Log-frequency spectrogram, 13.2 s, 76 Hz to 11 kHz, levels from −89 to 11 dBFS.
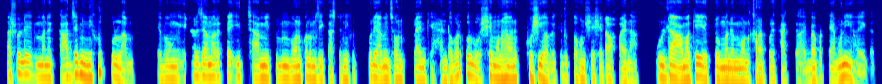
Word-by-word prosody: আসলে 140 +2 +2 0.2
মানে 115 0 +3 0.2
কাজ 115 +1 0
যে 145 - +4
আমি 135 - +6
নিখুঁত 135 +7 0
করলাম 100 -8 0 0.5
এবং 110 +1 -1 0.2
এটার 125 +2 -4
যে 130 - +2
আমার 120 0 +3
একটা 120 +3 -5
ইচ্ছা 120 -2 -10
আমি 115 0 +6
একটু 105 - -20 0.3
মনে 110 0 +4
করলাম 115 -1 +2
যে - - -1
এই - - -15
কাজটা 105 -1 -8
নিখুঁত 105 - -5
করে 120 -1 +1
আমি 110 +1 +3
যখন 110 0 0
ক্লায়েন্ট 100 -1 -1
কে 95 - -13
হ্যান্ডওভার 105 +5 -1
করবো 125 -5 +3
সে - - 0
মনে 110 -1 +3
হয় 110 -1 +4
অনেক 110 0 0
খুশি 115 +2 +2
হবে 90 -1 -3
কিন্তু 120 +2 -5
তখন 105 -1 -1
সে 110 - -5
সেটা 110 0 -4
হয় 95 0 -3
না। - - -7 0.4
উল্টা 115 +1 +3
আমাকেই 110 +4 +4
একটু 100 +3 -9
মানে 100 -1 +4
মন 100 -2 +2
খারাপ 100 -3 -1
করে 95 -1 -4
থাকতে 95 +1 -9
হয় 85 0 -8
ব্যাপারটা 100 +1 -4
এমনই 115 +4 +5
হয়ে 80 -2 -7
গে - - -22
110 Hz, 240 wpm, -24 LUFS, 100-120 Hz, 0.5 s, আমি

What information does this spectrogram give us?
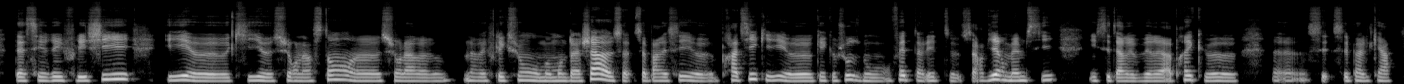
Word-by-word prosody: d'assez 175 +1 +1
réfléchi 180 +7 +3 0.3
et 195 +2 +4
heu, 160 -2 +2
qui, 180 +2 -1
heu, 165 -1 0
sur 170 +1 -2
l'instant, 190 +6 -1
heu, 165 0 0
sur 170 +1 -1
la 165 -1 0
r 160 -1 -3 0.3
la 180 - -4
réflexion 175 +2 -1
au - - +1
moment 165 0 0
de 165 - 0
l'achat, 225 +8 +7
heu, - - 0
ça 175 -1 -2
ça 175 - -3
paraissait, 170 +3 -1
heu, 160 0 -2
pratique 200 +6 0
et 190 -2 +1
heu, 160 0 +3
quelque 170 +1 -4
chose 210 +1 0
dont, 160 -2 -4
en - - -9
fait, 210 +2 +1
tu 180 - -4
allais 175 0 -2
te 165 -3 -9
servir 200 +5 +3
même 180 0 +1
s'il 200 +3 -4 0.4
s'est 170 0 -5
avéré 160 0 0
après 210 +6 +1
que, 190 - -8
heu 165 -1 0 0.3
heu, 175 -1 -7
c'est 195 - -7
c'est 170 - -4
pas 175 0 -2
le 165 - -5
cas. 165 -2 -3
175 Hz, 205 wpm, -21 LUFS, 165-190 Hz, 0.4 s, l'achat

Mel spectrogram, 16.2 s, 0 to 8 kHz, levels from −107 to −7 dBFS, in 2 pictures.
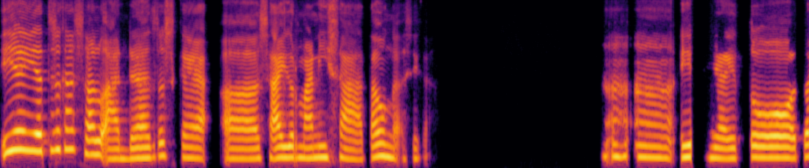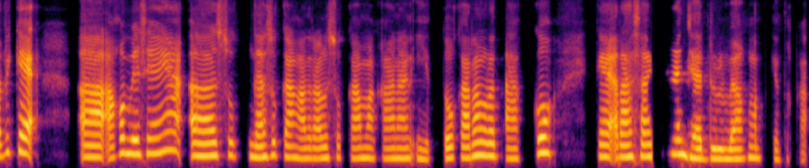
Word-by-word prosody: iya 315 +4 +5
iya, 310 - +6
terus 330 +1 -1
kan 345 - +1
selalu 250 -1 +2
ada 175 0 -2 0.2
terus 225 +1 -4
kayak, 185 -3 -3 0.2
eee, 175 0 0
sayur 195 +2 +2
manisa, 185 -3 -1
tau 210 +2 +3
nggak 185 -3 -6
sih, 175 - -11
Kak? - - -25 1.7
Heeh 215 0 -3
heeh, 205 -1 -2 0.6
iya, 185 - 0
itu. 180 +3 -5 0.5
Tapi 210 +6 0
kayak, 285 -3 +6 0.5
eee, 205 -1 +4
aku 195 - -2
biasanya, 265 +5 0 0.2
eee, 220 0 +4
suk 230 -2 -6
nggak 200 -1 +1
suka, 230 -2 -4
nggak 175 -2 -2
terlalu 180 +1 -1
suka 185 -2 -8
makanan 180 0 -4
itu, 160 +1 -11
karena 190 +2 +1
menurut 225 -2 +1
aku, 175 +8 -6 0.6
kayak 210 -3 +1
rasanya 215 +5 0
jadul 175 -1 +2
banget 180 +2 -2
gitu, 160 -3 -12
Kak. - - -14
195 Hz, 155 wpm, -21 LUFS, 180-225 Hz, 1.7 s, iya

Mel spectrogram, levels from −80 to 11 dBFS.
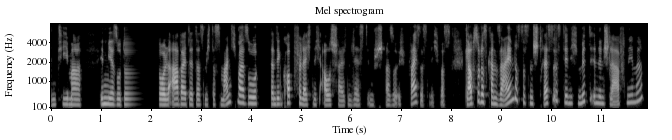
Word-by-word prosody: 'n 185 0 -9
Thema 185 -3 -1 0.4
in 210 +1 0
mir 200 -2 +2
so 190 0 -2
doll 190 0 -7 0.6
arbeitet, 195 -1 +3
dass 180 0 -5
mich 185 - -9
das 185 0 -10
manchmal 250 +7 +2
so 225 0 +1 0.3
dann 200 0 0
den 200 0 -1
Kopf 245 0 +2
vielleicht 185 -4 0
nicht 185 - -10
ausschalten 170 -1 -2
lässt 180 0 -11
im 175 - -15
Sch - - +4
also, 175 -2 -7
ich - - -14
weiß 260 +2 +3
es - - -11
nicht, - - -16
was - - -9 0.3
glaubst - - +7
du, - - +4
das 270 -1 0
kann 220 -2 +1
sein, 225 - +4
dass 375 - -3
das 250 -2 -10
'n 220 - -5
Stress 220 +2 +1
ist, 315 -4 -8
den 245 -2 -1
ich 230 - -9
mit 275 +6 -3
in 245 -1 -5
den 225 -1 -2
Schlaf - - 0
nehme? 265 +6 -5
200 Hz, 220 wpm, -23 LUFS, 185-240 Hz, 0.6 s, glaubst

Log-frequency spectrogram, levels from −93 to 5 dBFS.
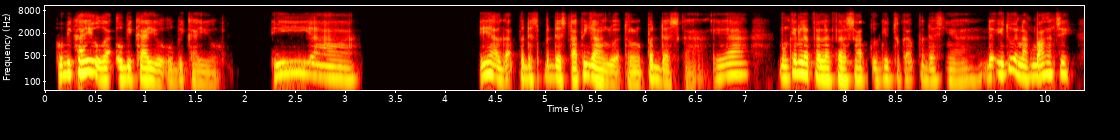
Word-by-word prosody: Ubi 165 +3 +4
kayu, 180 +1 +7
Kak. 120 - +1
Ubi 125 +1 +3
kayu 110 -4 +3
ubi 100 0 -7
kayu. 90 -4 -8 0.6
Iya. 165 +1 -1 1.7
Iya 160 +2 +5
agak 125 - -3
pedes-pedes 120 0 -1
tapi 110 +7 +2
jangan 115 -7 +4
juga 90 - -2
terlalu 90 0 -3
pedes, 115 -7 0
Kak. - - -14
Ya 155 +4 -1 0.3
mungkin 130 +7 +2
level 150 -5 +4
level 115 0 +1
1 115 0 -3
gitu, 120 -1 -5
Kak, 110 +1 -10
pedasnya 110 -1 -7 0.3
dan 135 - +2
itu 155 +7 +2
enak 135 -1 +1
banget 160 +3 +3
sih. 160 - 0
125 Hz, 175 wpm, -23 LUFS, 110-155 Hz, 1.7 s, kayu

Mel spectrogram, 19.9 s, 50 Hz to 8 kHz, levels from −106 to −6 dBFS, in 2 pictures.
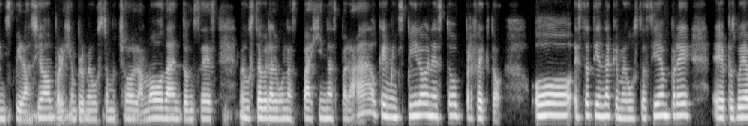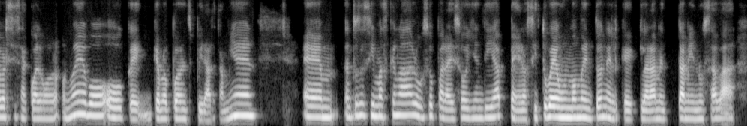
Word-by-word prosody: inspiración, 185 +2 -3
por - - -2
ejemplo, 165 -1 -5
me 160 - -5
gusta 160 +1 -7
mucho 170 +1 -4
la 160 - -4
moda, 175 +2 +2
entonces, 165 0 -4 0.3
me - - -1
gusta 180 +1 -1
ver 180 0 +3
algunas 175 -1 -1
páginas 175 0 -2
para - - -7
"ah, 140 +2 -4
okey, 225 -3 +1
me 200 - 0
inspiro 220 +5 +1
en 230 - +3
esto, 215 +1 -2
perfecto". 180 -2 -3 0.4
O 230 - +5
esta 225 +4 -1
tienda 220 -1 +2
que 200 - -2
me 180 -1 -1
gusta 175 +1 -3
siempre, 225 +2 +2 0.3
eh, 185 -1 +2
pues, 185 0 -3
voy 195 - +4
a 195 - +6
ver 195 - +2
si 195 0 -15
saco 175 -1 -5
algo, 170 0 -3
o - - -8
nuevo 230 +1 +3
o 185 -1 +1
que 160 -1 0
en 230 - -9
que 175 - 0
me 170 -1 -1
puedo 170 0 0
inspirar 165 -2 -6
también, 225 +7 +2 0.6
em. 200 +1 +2
Entonces 220 +3 -2
sí, 225 0 +1
más 210 -1 0
que 235 +3 -1
nada 235 0 +2
lo 225 -3 +1
uso 210 +2 -4
para 185 -5 -1
eso 170 +3 -4
hoy 180 0 -3
en 180 - -2
día, 200 +3 0
pero 160 -4 -1
sí 170 +3 -5
tuve 200 +2 +6
un 190 0 +6
momento 190 -1 +3
en 195 - +1
el 170 -3 -2
que 155 -1 -4
claramente 160 0 -1
también 170 -1 +1
usaba 170 +1 -2
185 Hz, 215 wpm, -21 LUFS, 170-215 Hz, 0.6 s, a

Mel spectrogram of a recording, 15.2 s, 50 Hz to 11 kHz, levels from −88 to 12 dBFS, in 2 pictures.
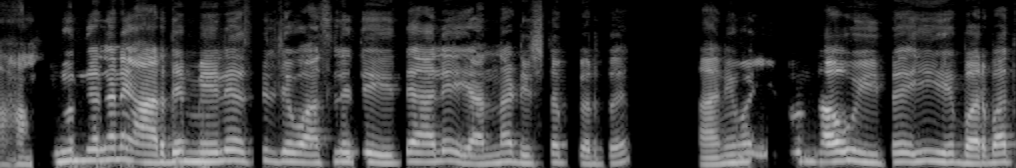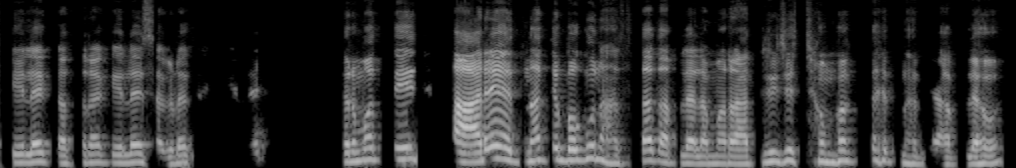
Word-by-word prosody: हाकलून 135 +10 -1
द्यायला 210 +2 +3
नाही, 225 -1 +3
अर्धे 170 +1 +4
मेले 180 +1 +4
असतील 190 -1 -3
ते 185 - +1
वाचले 175 +1 0
ते 175 - +3
इथे 155 +5 -3
आले, 180 +2 +1
यांना 150 +4 -1
डिस्टर्ब 150 +3 -4
करतोय. 145 +3 -6 0.5
आणि 130 +4 -1
मग 170 +2 0
इथून 315 - -8
जाऊ 185 +3 +5
इथंही 175 +2 -1
हे 170 - +2
बरबाद 155 +3 +3
केलंय, 165 +2 +1
कचरा 160 +2 -4
केलंय, 165 +2 -2
सगळं 150 -2 -6
काही - - -22 0.2
केलंय - - -17 0.6
तर 175 - +1
मग 220 +4 0
ते 225 +1 +2
तारे 190 -2 +6
आहेत 220 -4 +4
ना, 195 - +2
ते 225 - 0
बघून 210 +3 +1
हसतात 165 +4 -2
आपल्याला 150 -3 -1
मग 145 0 -4
रात्री 140 +6 0
जे 200 +3 -1
चमकताहेत 195 +2 -3
ना 145 -2 -5
ते 135 0 -8
आपल्यावर 135 +2 -2
175 Hz, 175 wpm, -21 LUFS, 150-190 Hz, 0.6 s, तारे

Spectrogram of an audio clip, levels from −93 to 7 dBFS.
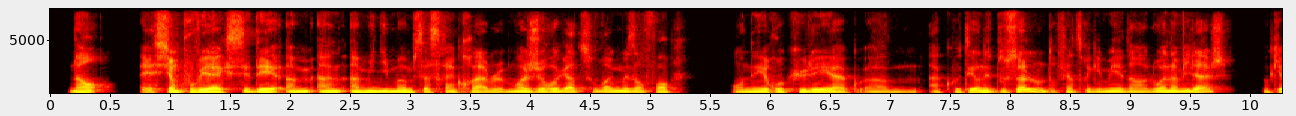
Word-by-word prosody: Non. 115 +1 0 0.2
Et - - -4
si - - +1
on 120 - +6
pouvait 110 -1 +5
accéder 105 +7 +3
un 110 - -1
m 105 0 +2
un 110 - +1
m 110 - -4
un 115 - +2
minimum 120 +2 +3
ce 115 -4 -4
serait 105 -1 -7
incroyable. 125 +4 -3
Moi 105 +4 +1
je 115 +1 0
regarde 110 0 +1
souvent 115 +1 -5
avec 120 0 0
mes 120 -1 0
enfants. 130 +5 -3 0.5
On 95 +1 -3
est 105 +2 +2
reculés 110 +2 +2
à 100 -3 +1
q 95 - -17
à 90 -1 -7
mmh, 80 -7 -10
à 100 - -10
côté, 105 +6 -4
on 150 - +2
est 120 - +1
tout 120 - -6
seuls, 190 - +1
te - - -9
f - - -17
entre 100 +1 -6
guillemets 100 +2 0
«dans 95 -1 -4
loin 115 +5 +1
d'un 120 - +3
village» 200 - -1 0.2
donc 100 - -11
il - - -4
110 Hz, 265 wpm, -22 LUFS, 105-120 Hz, 0.5 s, on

